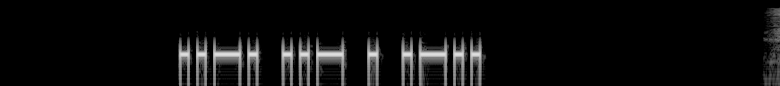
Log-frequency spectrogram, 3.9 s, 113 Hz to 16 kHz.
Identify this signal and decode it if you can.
Morse code, heard as a keyed tone, about 28 wpm, 700 Hz. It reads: FUEL
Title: Top 1751-2000 Words 28wpm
